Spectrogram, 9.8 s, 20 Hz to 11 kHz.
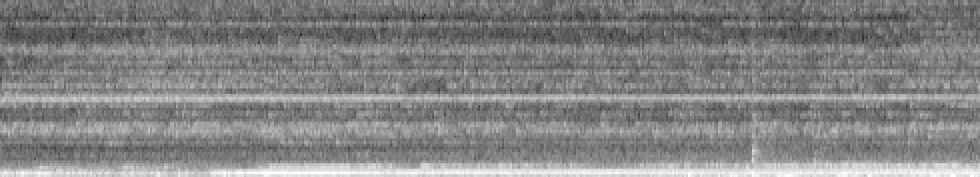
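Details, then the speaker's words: GE Profile refrigerator PFS22MISBWW, bought 2007, not cooling: after plugging in, only a thin steady hum rising slightly in pitch, with no deep compressor rumble despite some vibration; owner suspects compressor, overload/start relay, run capacitor or a refrigerant leak. "if I feel the compressor it does there I do feel some vibration but I don't hear that deep vibration that I would normally hear with the compressor"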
